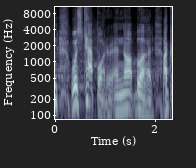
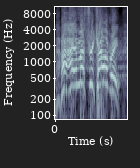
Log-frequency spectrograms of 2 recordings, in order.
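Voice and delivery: a lightly voiced panicked technician, raised high; mock alarmed technician; 13 semitones higher, 4 dB louder than usual. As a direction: technician yells out a fake emergency, pitched up. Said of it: "She yelled out".

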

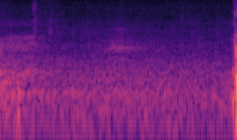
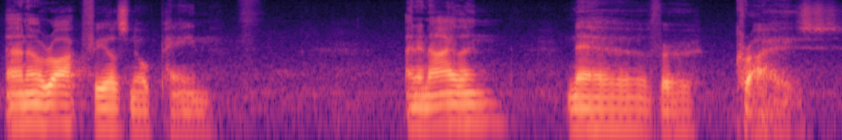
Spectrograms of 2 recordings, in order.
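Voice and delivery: slow, hushed lyric recitation; poem recital; slower than usual. Acted. Preacher reciting "I Am a Rock" lyrics, slow and hushed. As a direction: let the lines fall away slowly.

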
